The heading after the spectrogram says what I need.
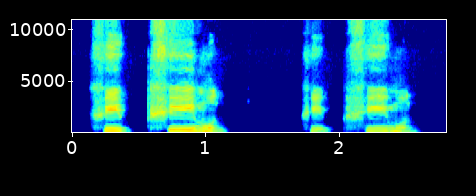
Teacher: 이 피는 숨소리가 붙은 피잖아. 그러니까 이렇게 써야지 라고 해서 자연스럽게 바꿔주는 겁니다.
